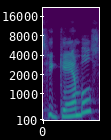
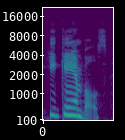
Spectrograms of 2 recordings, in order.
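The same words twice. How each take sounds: First: "He gambles?" lifted as a question; questioning echo. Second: Said in the usual way. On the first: Acted. Daughter echoing her mother's news about Harry, questioning. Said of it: "She goes". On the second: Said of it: "found out something awful about Harry".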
